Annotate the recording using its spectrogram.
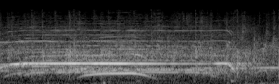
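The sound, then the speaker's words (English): Audience applause for the winner of the 2018 Polaris Music Prize fills the whole stretch at a steady, fairly loud level, mixed with cheering voices and a few rising whoops over the clapping. “And without further ado, how about a round of applause for the winner of the 2018 Polaris Music Prize”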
